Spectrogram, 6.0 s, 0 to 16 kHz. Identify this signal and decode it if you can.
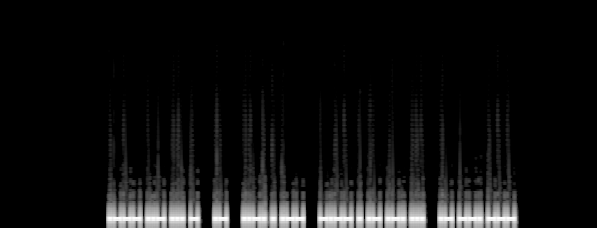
Morse code, heard as a keyed tone, about 50 wpm, 700 Hz. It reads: JUST A FEW YEARS AGO
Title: Sets of 5 Words Encore 50wpm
